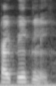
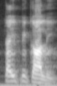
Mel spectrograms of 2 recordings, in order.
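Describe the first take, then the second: First: "টাইপিকলি" in three syllables, taipik-li; "টাইপিকলি" softer, ending in "pik-li"; correct "typically". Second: "টাইপিক্যালি" with a full "kaa" before "li"; all four syllables of "টাইপিক্যালি" sounded; local "টাইপিক্যালি". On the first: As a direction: say "টাইপিকলি" with no "kaa". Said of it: "এটা কি উচ্চারণ হবে". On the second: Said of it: "আমরা কিন্তু এভাবেই উচ্চারণ করে". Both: Shown as a demonstration.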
